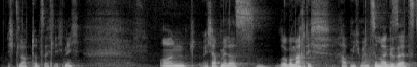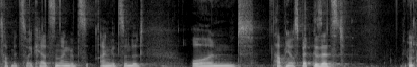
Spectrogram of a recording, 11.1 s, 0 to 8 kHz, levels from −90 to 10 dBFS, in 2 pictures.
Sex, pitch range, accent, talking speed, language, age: male, 105-125 Hz, German, 165 wpm, German, 20-39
